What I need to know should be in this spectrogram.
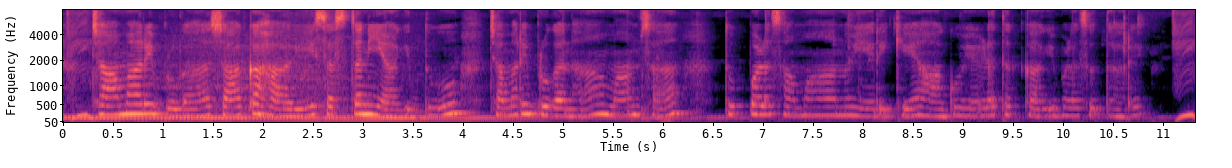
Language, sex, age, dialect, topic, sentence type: Kannada, female, 18-24, Mysore Kannada, agriculture, statement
